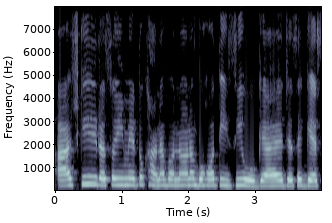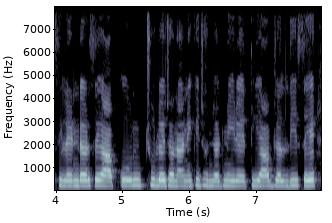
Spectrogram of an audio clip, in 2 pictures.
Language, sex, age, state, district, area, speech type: Hindi, female, 18-30, Madhya Pradesh, Betul, urban, spontaneous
